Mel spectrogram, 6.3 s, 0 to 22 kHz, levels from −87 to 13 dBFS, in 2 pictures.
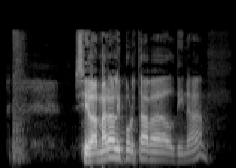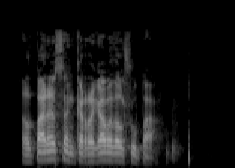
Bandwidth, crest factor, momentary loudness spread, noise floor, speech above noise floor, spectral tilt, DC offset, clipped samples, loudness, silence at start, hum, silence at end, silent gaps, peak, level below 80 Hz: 11.5 kHz; 24 dB; 26 LU; -89 dBFS; 67 dB; -2.5 dB/octave; under 0.1%; under 0.1%; -20 LUFS; 0.15 s; none; 1.1 s; none; 0 dBFS; -76 dBFS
